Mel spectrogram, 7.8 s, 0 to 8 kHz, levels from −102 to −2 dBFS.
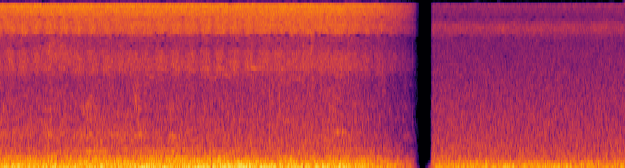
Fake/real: real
